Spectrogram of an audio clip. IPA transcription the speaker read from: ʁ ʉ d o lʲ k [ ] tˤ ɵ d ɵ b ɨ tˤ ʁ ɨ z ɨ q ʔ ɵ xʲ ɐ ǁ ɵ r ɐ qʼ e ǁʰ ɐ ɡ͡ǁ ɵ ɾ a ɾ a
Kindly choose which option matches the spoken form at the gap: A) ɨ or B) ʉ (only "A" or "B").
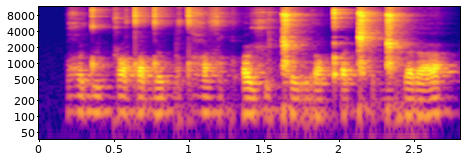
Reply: B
